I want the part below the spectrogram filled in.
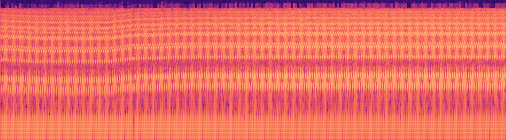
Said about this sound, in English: so we are actually now getting three different tones,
